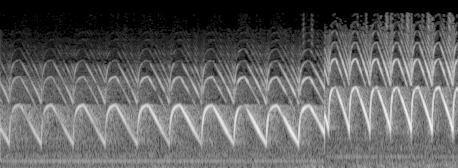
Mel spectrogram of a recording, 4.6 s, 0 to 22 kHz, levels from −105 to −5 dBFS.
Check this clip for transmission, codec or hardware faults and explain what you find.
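One fault: a section at the wrong speed from 3.24 s to the end at 4.59 s. The audio jumps to 1.58 times speed and rises about seven semitones, likely from playback against the wrong clock.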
